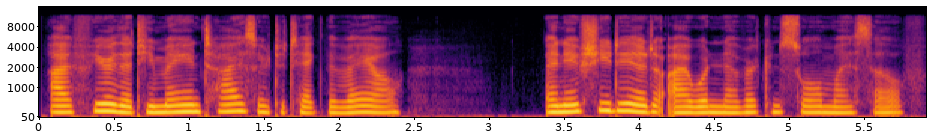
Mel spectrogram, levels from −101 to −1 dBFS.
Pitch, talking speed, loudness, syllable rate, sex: 205 Hz, 205 wpm, -16 LUFS, 5.4 syllables/s, female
